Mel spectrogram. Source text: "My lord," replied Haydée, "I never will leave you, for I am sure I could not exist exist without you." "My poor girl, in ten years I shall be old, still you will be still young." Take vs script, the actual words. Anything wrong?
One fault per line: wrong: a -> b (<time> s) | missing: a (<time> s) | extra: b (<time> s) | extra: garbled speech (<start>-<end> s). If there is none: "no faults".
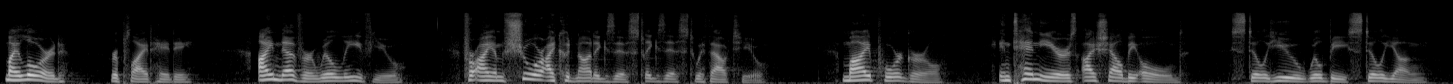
no faults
